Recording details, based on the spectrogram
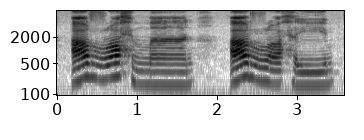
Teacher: bergetarnya ujung lidah dengan getaran halus maksimal 2 getaran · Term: takrir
